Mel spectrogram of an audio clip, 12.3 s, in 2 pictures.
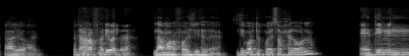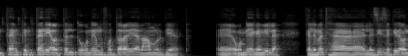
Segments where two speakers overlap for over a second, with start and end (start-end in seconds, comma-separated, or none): none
